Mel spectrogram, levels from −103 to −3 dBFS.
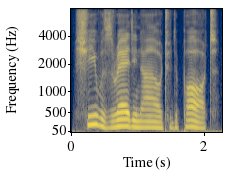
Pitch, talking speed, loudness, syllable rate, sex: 155 Hz, 160 wpm, -15 LUFS, 3.7 syllables/s, male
